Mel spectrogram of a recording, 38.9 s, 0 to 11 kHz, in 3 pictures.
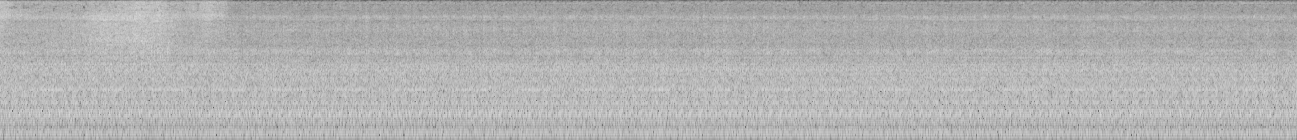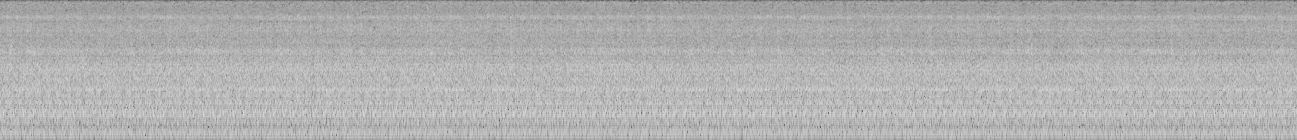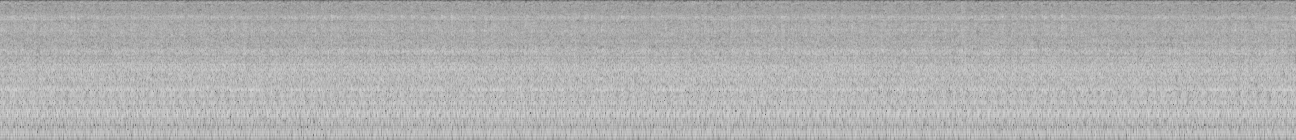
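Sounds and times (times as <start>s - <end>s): truck diesel engine idling: 0.0s - 38.9s.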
